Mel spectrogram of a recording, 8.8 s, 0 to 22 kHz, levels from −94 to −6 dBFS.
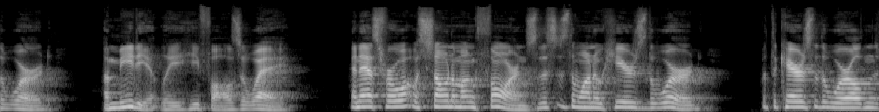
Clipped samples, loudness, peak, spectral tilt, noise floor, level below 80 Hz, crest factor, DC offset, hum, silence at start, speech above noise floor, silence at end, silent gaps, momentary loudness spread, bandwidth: under 0.1%; -31 LUFS; -12 dBFS; -4.5 dB/octave; -77 dBFS; -82 dBFS; 22 dB; under 0.1%; none; 0 s; 46 dB; 0 s; none; 13 LU; 17 kHz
